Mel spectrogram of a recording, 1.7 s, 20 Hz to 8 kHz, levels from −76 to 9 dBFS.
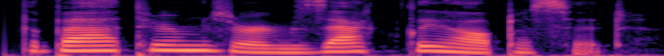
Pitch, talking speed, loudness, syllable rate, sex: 195 Hz, 180 wpm, -17 LUFS, 7.6 syllables/s, female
